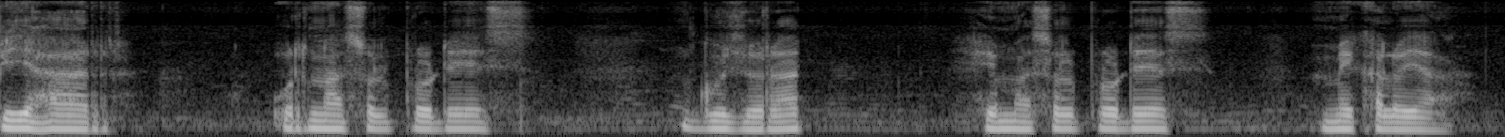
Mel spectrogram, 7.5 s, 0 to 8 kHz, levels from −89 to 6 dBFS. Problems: none marked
